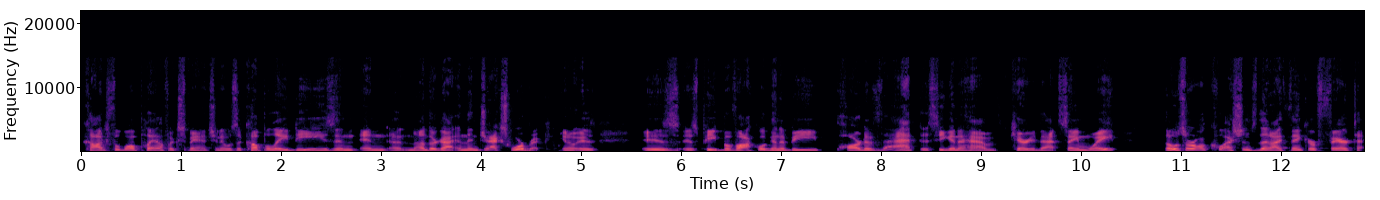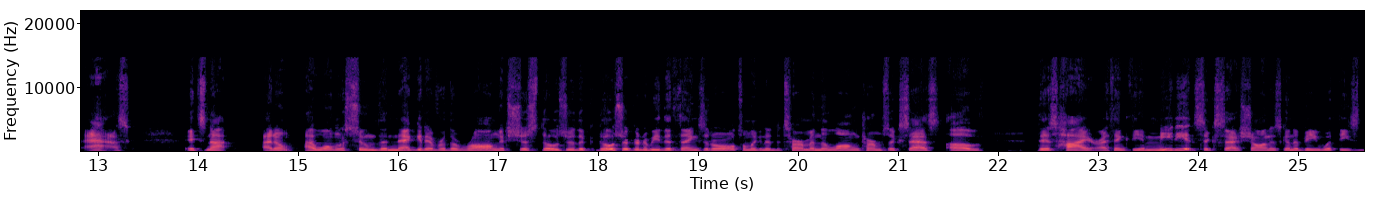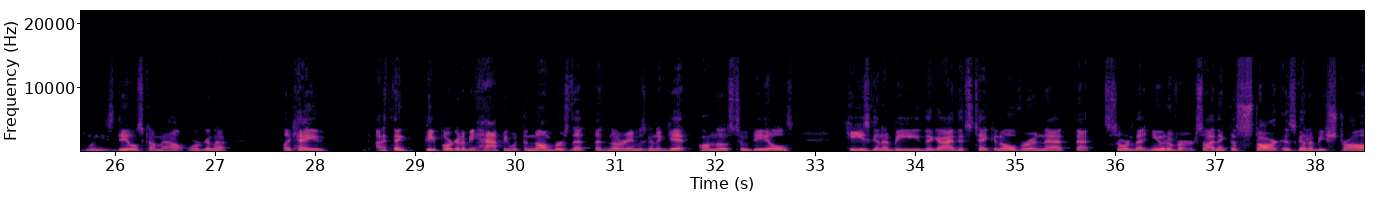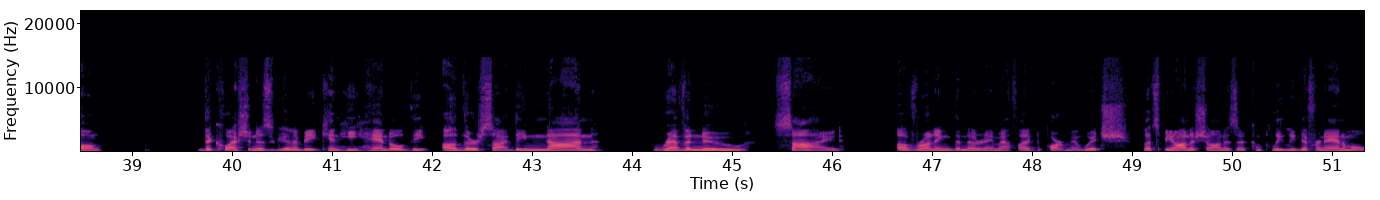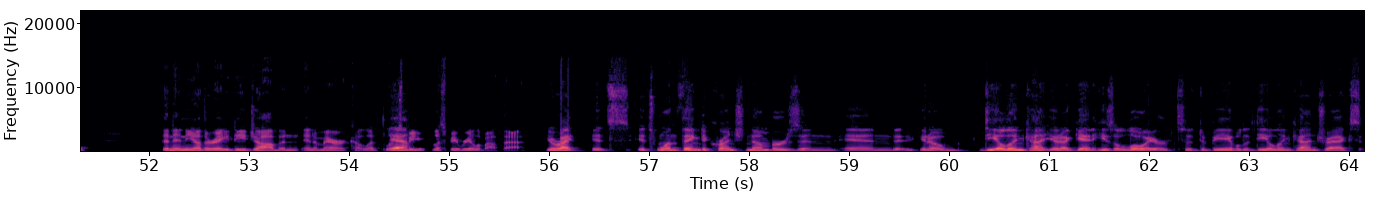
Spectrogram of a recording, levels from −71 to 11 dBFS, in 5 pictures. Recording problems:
none

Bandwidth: 14.5 kHz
